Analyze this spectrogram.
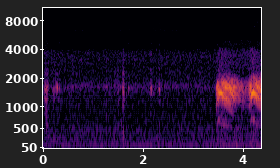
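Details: Crows in snowy December, wild. Faint scattered ticks and soft sounds fill the first few seconds, then two loud, harsh, drawn-out caws follow in quick succession at the end.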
